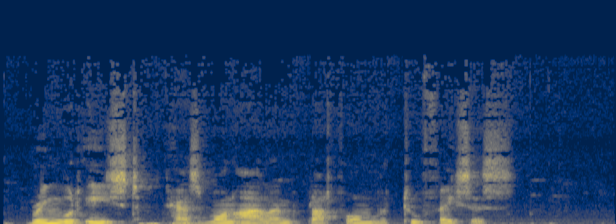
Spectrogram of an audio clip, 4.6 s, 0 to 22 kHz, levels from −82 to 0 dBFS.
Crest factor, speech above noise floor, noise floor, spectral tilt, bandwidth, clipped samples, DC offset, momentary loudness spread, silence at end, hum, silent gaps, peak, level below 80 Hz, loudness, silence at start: 16 dB; 31 dB; -48 dBFS; -6 dB/octave; 15.5 kHz; under 0.1%; under 0.1%; 11 LU; 0.8 s; none; none; -2 dBFS; -40 dBFS; -18 LUFS; 0.05 s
